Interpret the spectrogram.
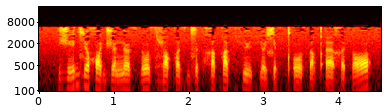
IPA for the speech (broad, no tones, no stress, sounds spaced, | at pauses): ʒ i d͡z y χ ɔ d͡ʒ œ n œ θ ɗ o θ ɮ ɔ q y θ d͡z ə θ χ i q ə θ ç y ç œ ɕ ə θ tʼ o θ ə qʼ i χ i θ ɔ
